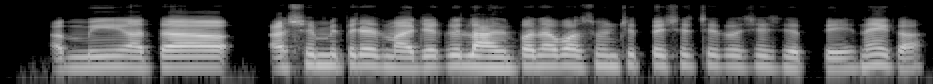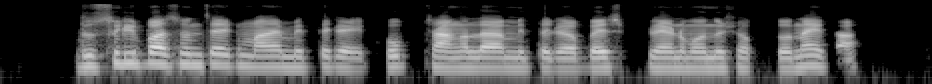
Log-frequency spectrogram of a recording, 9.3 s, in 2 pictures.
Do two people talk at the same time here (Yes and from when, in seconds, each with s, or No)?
No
